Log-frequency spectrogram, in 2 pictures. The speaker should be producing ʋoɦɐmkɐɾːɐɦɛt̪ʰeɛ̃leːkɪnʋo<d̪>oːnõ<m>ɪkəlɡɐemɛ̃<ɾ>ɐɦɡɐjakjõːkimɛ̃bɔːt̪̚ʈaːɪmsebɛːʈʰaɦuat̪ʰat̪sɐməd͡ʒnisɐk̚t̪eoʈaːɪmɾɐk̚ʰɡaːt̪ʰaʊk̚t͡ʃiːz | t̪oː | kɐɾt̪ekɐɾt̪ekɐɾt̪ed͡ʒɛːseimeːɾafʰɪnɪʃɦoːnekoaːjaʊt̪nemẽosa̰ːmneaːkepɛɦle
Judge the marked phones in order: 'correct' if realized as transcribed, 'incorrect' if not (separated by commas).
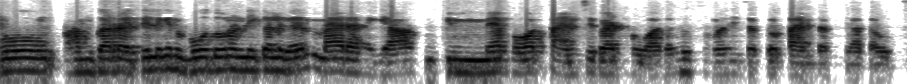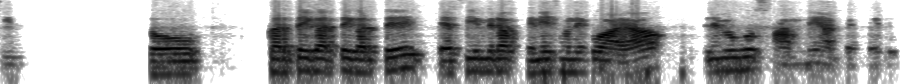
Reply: correct, incorrect, correct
